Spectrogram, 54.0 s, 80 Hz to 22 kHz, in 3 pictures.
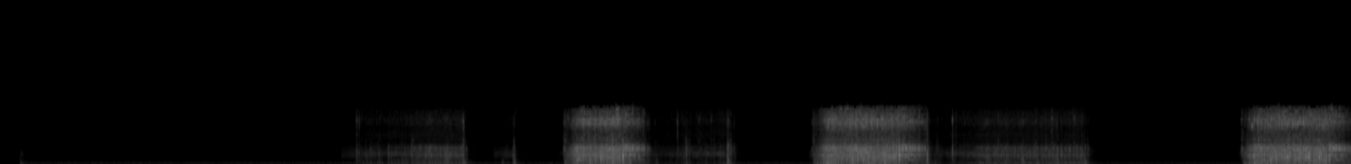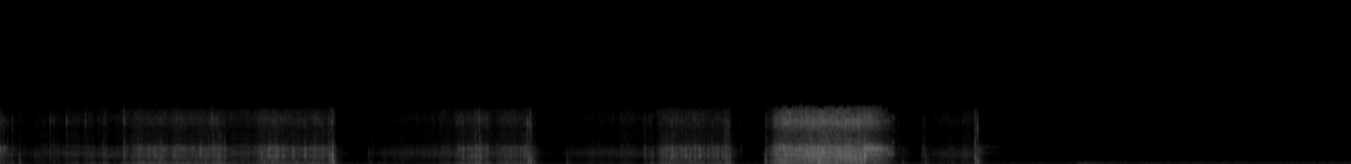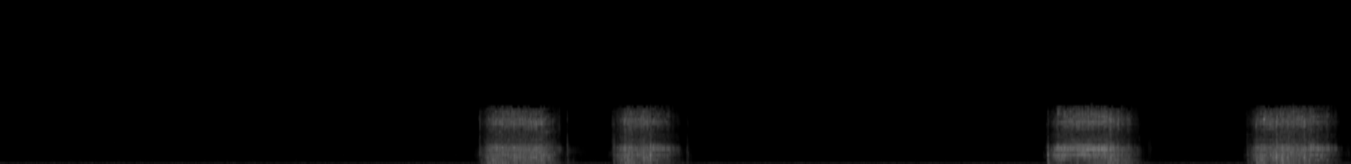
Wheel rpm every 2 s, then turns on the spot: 0, 0, 10, 10, 40, 40, 40, 10, 60, 20, 10, 10, 10, 10, 80, 0, 0, 0, 0, 0, 0, 60, 20, 0, 10, 50, 50.
6-8 12-16 18-28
